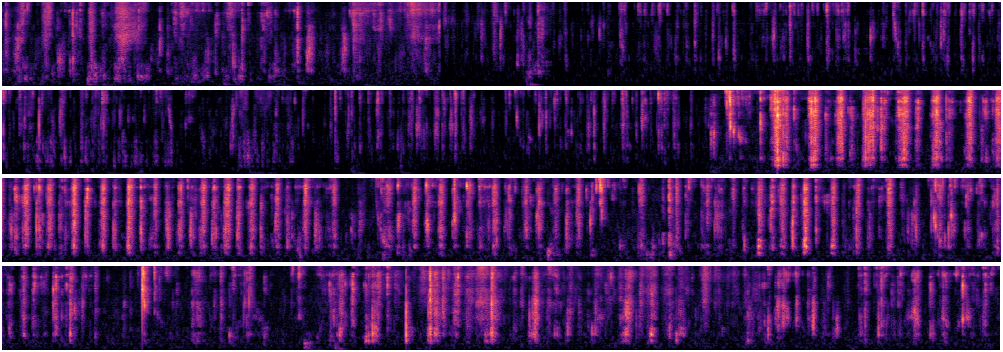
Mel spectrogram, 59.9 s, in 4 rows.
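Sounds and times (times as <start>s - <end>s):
crunchy chewing of food: 0.0s - 59.9s.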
